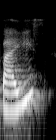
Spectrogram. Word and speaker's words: país: un hiato por ejemplo país se está colocando el acento en la vocal débil como podemos ver en la pantalla entonces hace que esta palabra sea dos sílabas actúa también lleva el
